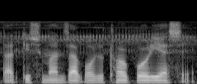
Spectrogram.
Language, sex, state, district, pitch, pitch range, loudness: Assamese, male, Assam, Hailakandi, 95 Hz, 90-100 Hz, -19 LUFS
